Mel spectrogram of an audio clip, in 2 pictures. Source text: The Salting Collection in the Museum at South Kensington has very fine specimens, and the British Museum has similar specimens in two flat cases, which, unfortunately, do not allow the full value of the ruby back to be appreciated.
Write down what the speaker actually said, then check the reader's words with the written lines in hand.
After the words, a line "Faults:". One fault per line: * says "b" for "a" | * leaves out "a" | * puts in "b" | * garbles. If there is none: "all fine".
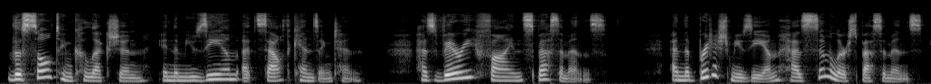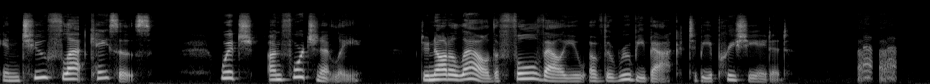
The Salting Collection in the Museum at South Kensington has very fine specimens, and the British Museum has similar specimens in two flat cases, which, unfortunately, do not allow the full value of the ruby back to be appreciated.
Faults:
all fine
